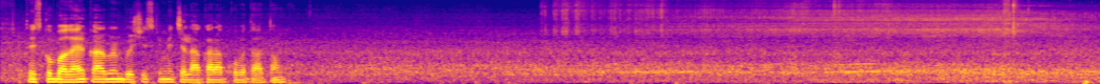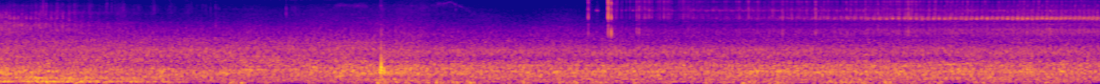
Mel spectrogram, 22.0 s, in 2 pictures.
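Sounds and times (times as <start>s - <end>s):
crackling of leads on commutator: 5.3s - 12.5s, 16.8s - 22.0s
small motor whining: 5.4s - 12.6s, 16.9s - 22.0s.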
